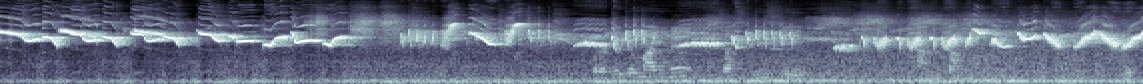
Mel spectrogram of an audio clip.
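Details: Wambi bird in lively song, pouring out fast repeated chirps and zigzagging whistled phrases that rise and fall, with a few rattling trills, all without pause over a faint low hum.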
